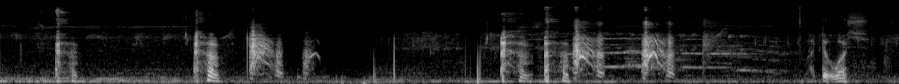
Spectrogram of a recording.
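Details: A buffalo myna (jalak kebo) makes a cough-like call: several short, harsh, throaty bursts among chirps and whistles, copying a human cough.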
